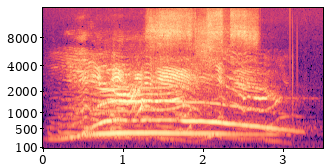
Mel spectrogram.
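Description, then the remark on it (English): A voice imitates a Halloween cat prowling in the night: one long, wavering, drawn-out meow lasting about three seconds, its pitch sliding up and down before trailing off. “Make noises like Halloween cats prowling in the night.”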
